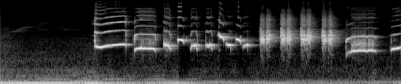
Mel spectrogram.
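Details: Orange-headed thrush in breeding condition calling a rival: a dense, varied phrase of loud slurred whistles and harsh buzzy bursts follows a brief quiet start, with faint low hum beneath.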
